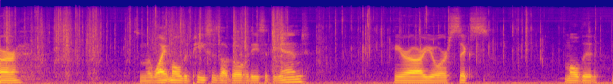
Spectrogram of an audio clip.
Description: A man speaks, some plastic crinkles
